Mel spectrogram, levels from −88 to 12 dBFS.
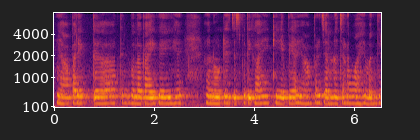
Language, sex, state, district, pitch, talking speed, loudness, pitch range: Kumaoni, female, Uttarakhand, Uttarkashi, 205 Hz, 175 wpm, -15 LUFS, 200-215 Hz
